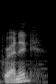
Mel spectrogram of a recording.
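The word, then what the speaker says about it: Groening: one year later look Matt grenig is how you say it there's a gronick 1990.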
